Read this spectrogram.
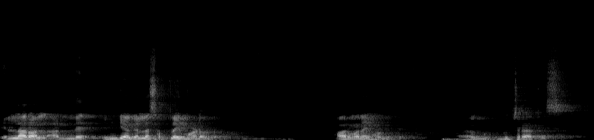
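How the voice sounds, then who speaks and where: A man, a swami, giving a spiritual discourse on Vedanta, talking conversationally, asking the listeners questions and chanting Sanskrit verses slowly. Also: fairly high pitch, roomy sound, lo-fi sound. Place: discourse hall.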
